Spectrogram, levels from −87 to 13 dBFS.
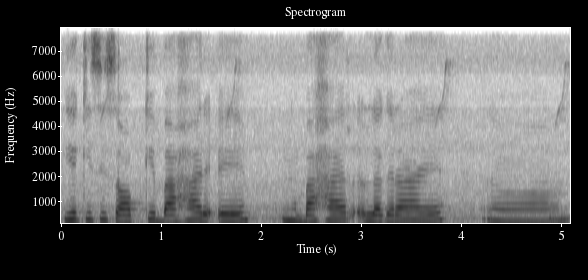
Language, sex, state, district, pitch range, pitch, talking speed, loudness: Hindi, female, Odisha, Malkangiri, 235-265 Hz, 255 Hz, 130 wpm, -16 LUFS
